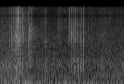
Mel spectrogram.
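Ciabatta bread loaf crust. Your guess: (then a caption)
Crisp. A baked ciabatta loaf is handled, and its crust gives off four short, dry, high-pitched crackles over about a second. This loaf also crackles, a sign of a crisp, well-baked crust.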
